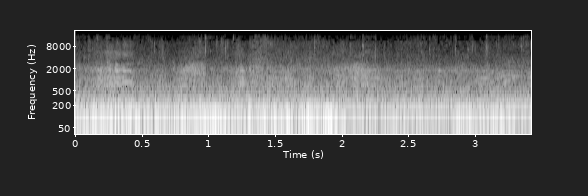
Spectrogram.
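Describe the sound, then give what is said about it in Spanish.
A flock of Canada geese passes by near the Lower Manhattan ferry terminal in New York, honking, several scattered calls rising over a steady low rumble of wind or engine noise, with no one speaking. “No sé si se ha podido escuchar el sonido de una bandada de... Eh, bandada de gansos de Canadá, Canadá Geese que suelen estar eh, por estas por estos prados, ¿no?”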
